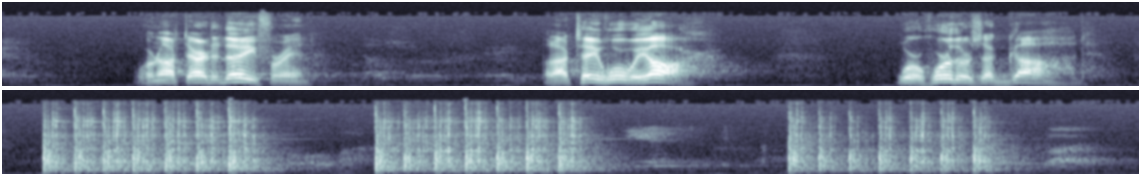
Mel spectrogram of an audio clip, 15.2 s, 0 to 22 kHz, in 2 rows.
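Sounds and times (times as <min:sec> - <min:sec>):
speech: 0:00.9 - 0:02.2, 0:03.6 - 0:04.7, 0:06.0 - 0:07.2
rapid knocking: 0:07.8 - 0:09.4, 0:10.0 - 0:11.6, 0:12.8 - 0:14.3.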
